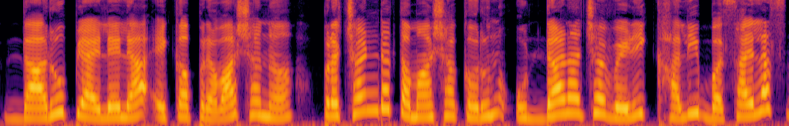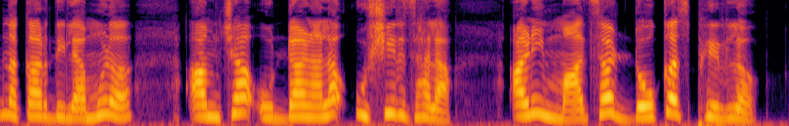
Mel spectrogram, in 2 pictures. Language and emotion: Marathi, angry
